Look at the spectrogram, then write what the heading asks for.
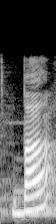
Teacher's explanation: دونوں ہونٹوں کی تری والے حصے سے مل کر ادا ہوتا ہے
